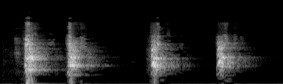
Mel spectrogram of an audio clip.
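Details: Nine-month-old Samoyed Pearl on her couch gives four loud, bright barks in quick succession, the first two close together, then two more after short pauses; nothing else intrudes.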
